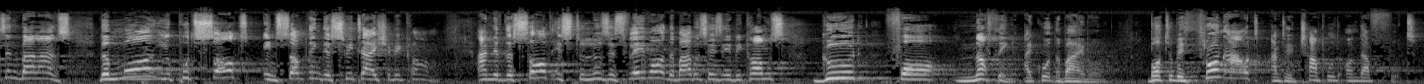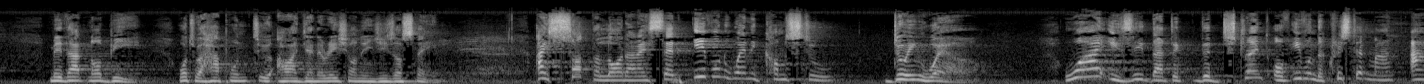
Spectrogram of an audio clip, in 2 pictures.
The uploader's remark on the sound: Record LIVE at our Wednesday Interactive Service on January 30, 2019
